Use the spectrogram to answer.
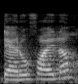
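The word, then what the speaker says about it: Pterophyllum: तो वो 2 फिशेज हैं हमारी तेरा बेटा यानी कि टेरोफाइलम और बेटा। तो हालांकि ये चालू तो पी से हो रहा है, लेकिन जब हम प्रोनाउंस करते हैं तो टी ही हमारा पहले आता है, इस वजह से मैंने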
